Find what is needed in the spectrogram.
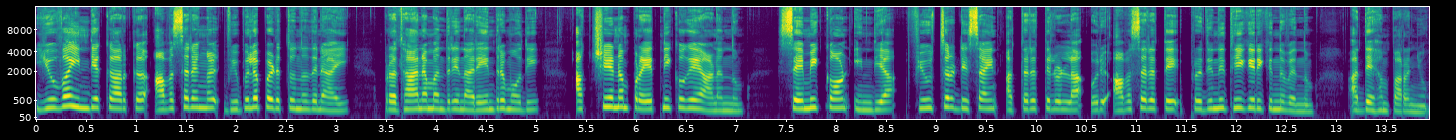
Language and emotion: Malayalam, neutral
